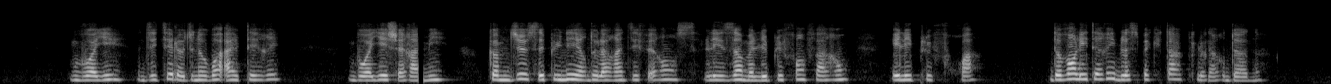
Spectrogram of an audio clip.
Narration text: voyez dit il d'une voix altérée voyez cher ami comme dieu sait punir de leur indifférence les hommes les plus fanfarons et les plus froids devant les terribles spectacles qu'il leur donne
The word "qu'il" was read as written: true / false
false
